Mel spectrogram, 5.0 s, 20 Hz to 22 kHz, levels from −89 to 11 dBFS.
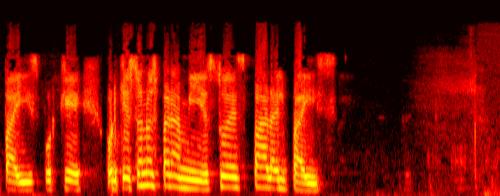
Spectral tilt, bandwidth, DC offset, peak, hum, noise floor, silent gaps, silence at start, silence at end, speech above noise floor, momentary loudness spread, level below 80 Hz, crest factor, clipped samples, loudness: -3.5 dB/octave; 13.5 kHz; under 0.1%; -4 dBFS; none; -62 dBFS; none; 0.05 s; 0.25 s; 45 dB; 5 LU; -60 dBFS; 14 dB; under 0.1%; -18 LUFS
